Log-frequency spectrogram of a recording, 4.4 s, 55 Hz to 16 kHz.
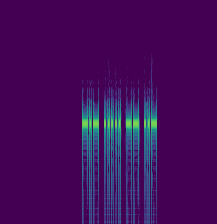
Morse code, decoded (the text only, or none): K5MU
